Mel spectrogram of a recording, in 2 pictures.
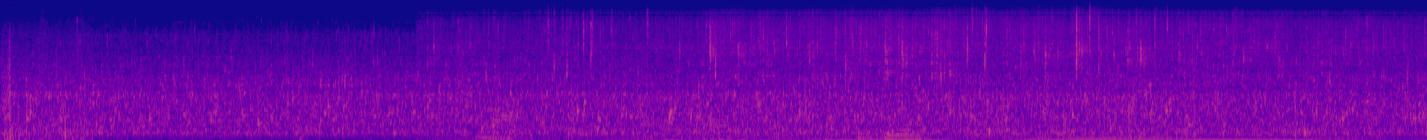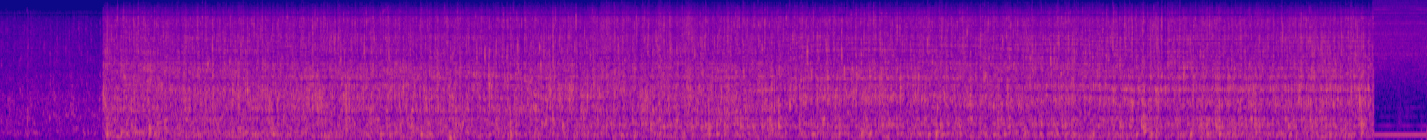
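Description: Water running steadily from a spring fountain. It comes in suddenly about halfway through as a loud, even rush and cuts off just before the end. Before it there is a quieter outdoor background with a faint low hum.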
